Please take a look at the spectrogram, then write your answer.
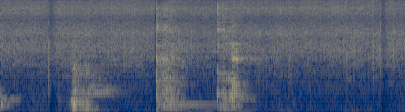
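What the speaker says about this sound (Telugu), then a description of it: "ఇవన్నీ వేగాలండి బాగా లోన్ కలర్ వచ్చే వరకు వేగాలన్నమాట" Ingredients frying in peanut oil until browned, a soft steady sizzle with a few scraping stirs and clinks, close up and without voices.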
